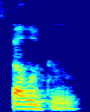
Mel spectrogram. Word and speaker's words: Telugu: It's Telugu. It's like, what's that? I'm like, okay, Tagalog, the Filipino language? Yeah, so switch the last two syllables, you get Telugu.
